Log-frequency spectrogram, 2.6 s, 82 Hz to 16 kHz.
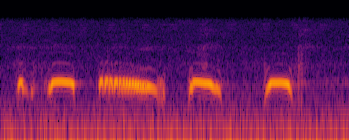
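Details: Spotted dove kept as a decoy bird for trapping, number 22, giving a phrase of soft hollow coos: a short note, then a longer drawn-out coo and two more rounded coos, low and mellow, in a quiet setting.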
